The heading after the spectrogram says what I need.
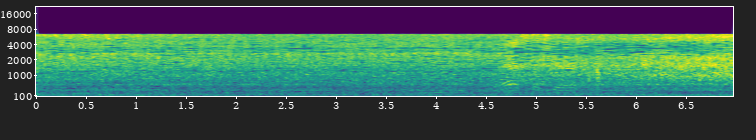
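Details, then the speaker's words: Ford 390 V8 on 10W30 break-in oil, timing 11°, Autolite 4100 carb, stock oil pump. Oil pressure 75–80 psi cold, 35–40 hot. Steady, even idle with busy mechanical valvetrain, smooth exhaust, no knocks: runs healthy. "sounds good definitely hear them mechanical M Train singing away"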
